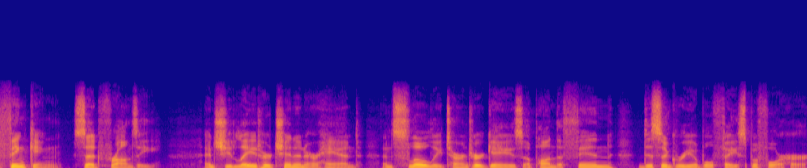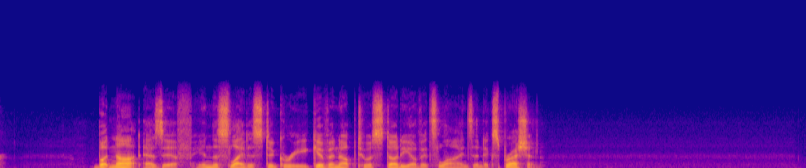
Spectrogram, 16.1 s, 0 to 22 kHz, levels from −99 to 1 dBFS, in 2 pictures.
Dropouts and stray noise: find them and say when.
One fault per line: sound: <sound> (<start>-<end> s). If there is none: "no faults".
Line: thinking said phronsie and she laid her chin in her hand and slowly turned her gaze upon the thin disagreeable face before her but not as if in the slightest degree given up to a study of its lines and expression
no faults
